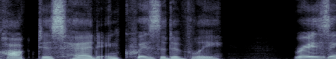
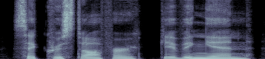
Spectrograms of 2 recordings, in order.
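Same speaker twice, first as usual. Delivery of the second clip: ordinary delivery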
